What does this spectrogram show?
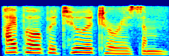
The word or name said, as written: hypopituitarism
